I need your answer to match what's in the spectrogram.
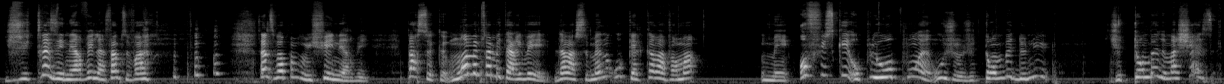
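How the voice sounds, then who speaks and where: Husky-voiced woman lecturing. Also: sits high, big pitch swings, brisk, fairly bright tone. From Africa. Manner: emphatic, lecturing, repeats points. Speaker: vlogger. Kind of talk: impassioned vlog monologue.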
